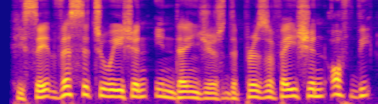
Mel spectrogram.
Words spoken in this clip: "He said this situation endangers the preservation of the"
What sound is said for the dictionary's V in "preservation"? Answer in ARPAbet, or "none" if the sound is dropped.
V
